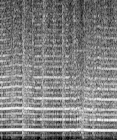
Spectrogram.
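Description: Odia danda nacha folk music: one long held high note, sagging slightly in pitch, over steady drum strokes about twice a second.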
